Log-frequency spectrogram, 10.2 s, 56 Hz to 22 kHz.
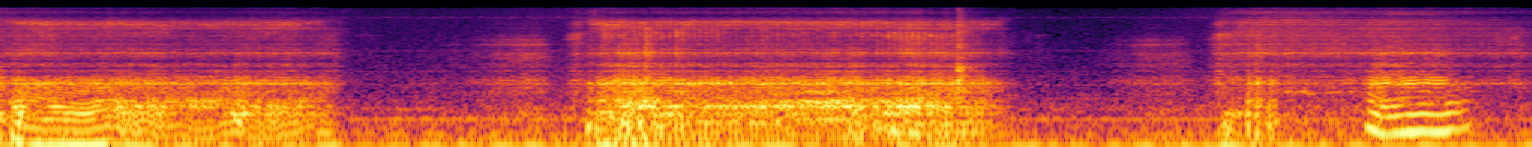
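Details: Loud, rough snoring and heavy breathing in slow cycles of about 12 breaths a minute, with a low rattling vibration on each breath.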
